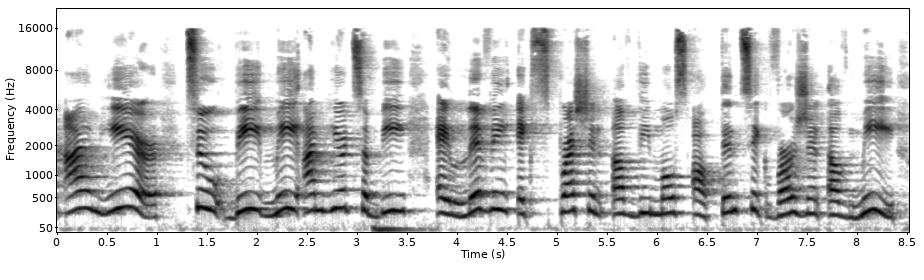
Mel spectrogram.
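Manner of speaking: usual speaking voice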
